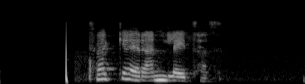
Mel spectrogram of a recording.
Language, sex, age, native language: Icelandic, female, 40-49, Icelandic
